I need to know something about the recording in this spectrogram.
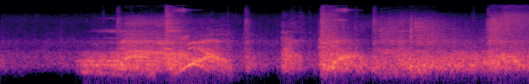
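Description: Magic blasts crash and whoosh in quick bursts.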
